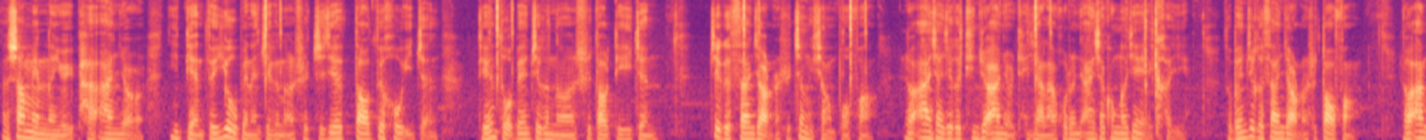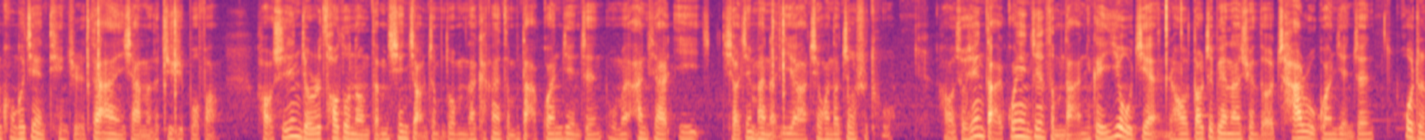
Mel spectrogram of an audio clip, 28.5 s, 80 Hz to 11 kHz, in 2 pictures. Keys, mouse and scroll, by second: 2.4-10.1 drag, 10.1 space, 10.6-11.5 drag, 11.5 space, 12.6 click, 15.1 space, 15.8 click, 16.0 space, 16.5 space, 17.4-21.9 drag, 22.0 KP_1, 23.3-26.0 shift+middle drag, 26.0-28.5 right drag.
